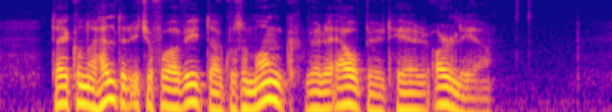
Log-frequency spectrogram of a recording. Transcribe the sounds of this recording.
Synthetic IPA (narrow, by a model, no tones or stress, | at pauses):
t̪ʰɛjkʰʊnːəɦɛlt̪əɾɪt͡ʃːəfoːaʋiːt̪akʰʊsəmɔŋkʋeːɾəʔawpɪɾt̪heːɾɔɹlɪa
